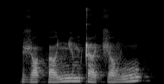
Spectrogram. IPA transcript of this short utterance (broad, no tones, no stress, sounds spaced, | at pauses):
ʒ ɒ θ ʌ ɲ i m ʈ ɜ t͡ʃ ʌ v u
